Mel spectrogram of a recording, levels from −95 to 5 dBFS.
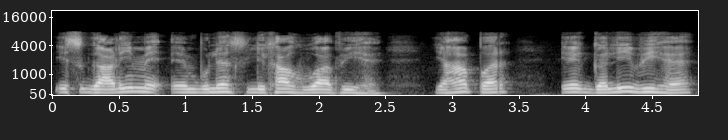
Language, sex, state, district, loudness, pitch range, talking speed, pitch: Hindi, male, Jharkhand, Palamu, -16 LUFS, 145-165 Hz, 175 wpm, 150 Hz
